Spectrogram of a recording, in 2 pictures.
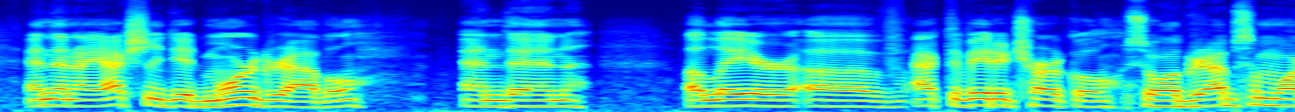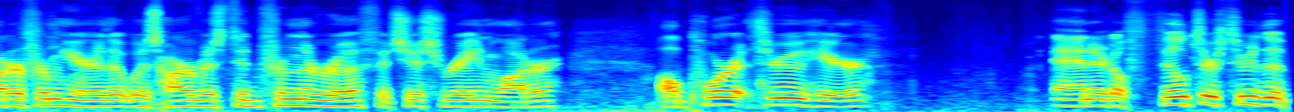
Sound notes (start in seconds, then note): none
